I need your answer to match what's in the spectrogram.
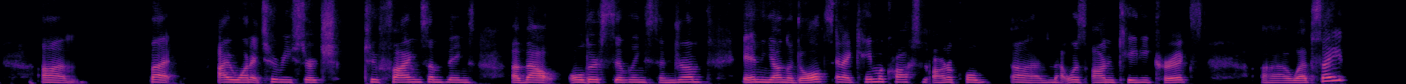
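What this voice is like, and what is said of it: Weak, strained, partly lost voice. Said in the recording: “excuse me that I sound a little off. I'm under the weather, so my voice is kind of gone.”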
